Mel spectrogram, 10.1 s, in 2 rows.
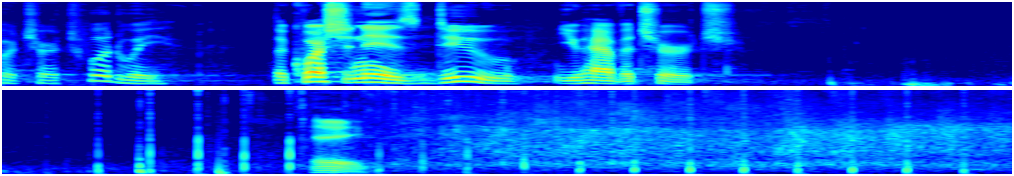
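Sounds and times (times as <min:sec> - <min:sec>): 
speech: 0:00.0 - 0:03.7, 0:06.6 - 0:07.0
audience applause: 0:06.0 - 0:10.0.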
